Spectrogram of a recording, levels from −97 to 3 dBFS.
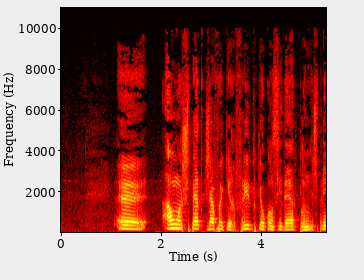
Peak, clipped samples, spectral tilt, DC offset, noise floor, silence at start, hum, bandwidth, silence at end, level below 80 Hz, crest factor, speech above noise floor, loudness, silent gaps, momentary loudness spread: -6 dBFS; under 0.1%; -6.5 dB/octave; under 0.1%; -63 dBFS; 1.1 s; none; 10 kHz; 0 s; -52 dBFS; 20 dB; 39 dB; -25 LUFS; none; 11 LU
